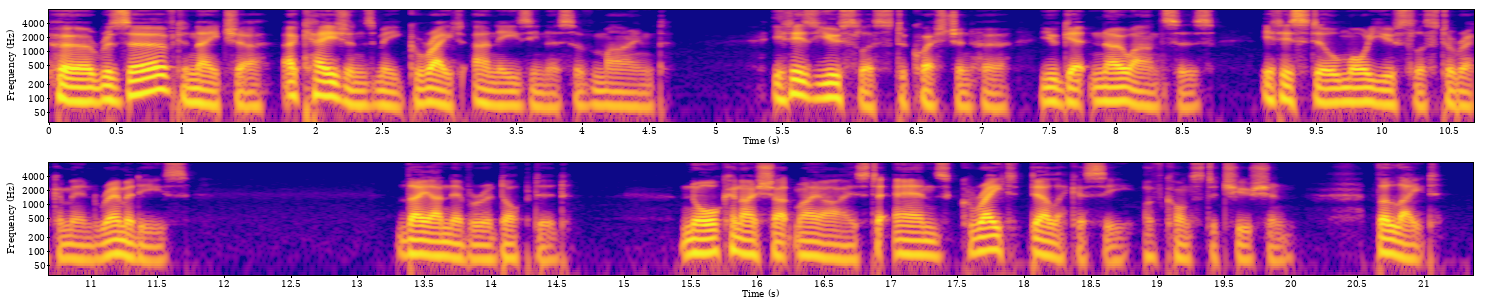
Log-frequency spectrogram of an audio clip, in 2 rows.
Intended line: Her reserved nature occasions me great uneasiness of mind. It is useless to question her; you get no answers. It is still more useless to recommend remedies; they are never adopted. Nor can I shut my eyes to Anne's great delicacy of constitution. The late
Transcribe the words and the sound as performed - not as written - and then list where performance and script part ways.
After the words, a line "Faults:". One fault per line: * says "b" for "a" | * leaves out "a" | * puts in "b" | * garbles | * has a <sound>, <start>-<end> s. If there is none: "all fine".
Her reserved nature occasions me great uneasiness of mind. It is useless to question her; you get no answers. It is still more useless to recommend remedies; they are never adopted. Nor can I shut my eyes to Anne's great delicacy of constitution. The late
Faults:
all fine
